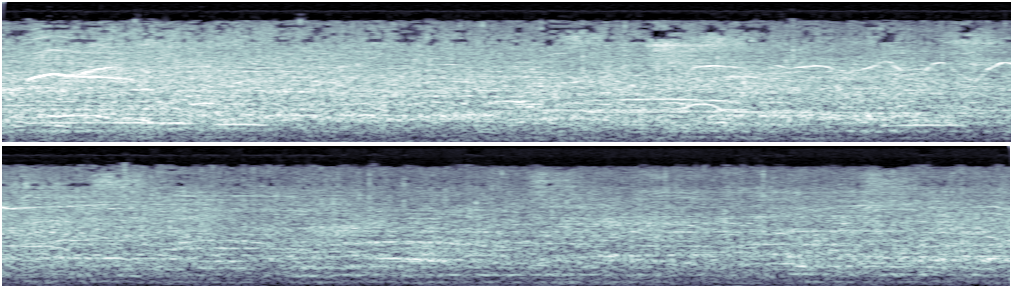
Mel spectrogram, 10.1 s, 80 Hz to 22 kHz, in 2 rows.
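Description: A stadium crowd at the Commonwealth Games women's 10000m final gives a broad, steady roar of cheering that stays fairly distant, with commentators talking over it throughout.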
